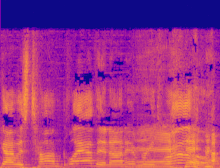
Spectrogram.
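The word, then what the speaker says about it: Glavine: I believe it's pronounced Glavin.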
